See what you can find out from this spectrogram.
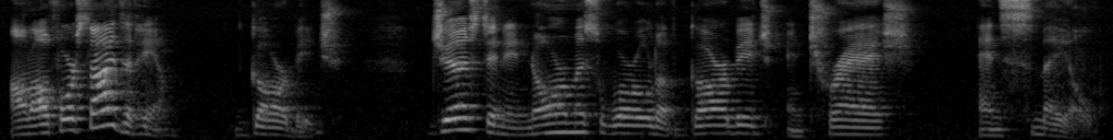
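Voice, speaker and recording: A teacher reads a children's book aloud in a low voice. She tells the story in an expressive way. Her voice has a roomy echo around it.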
